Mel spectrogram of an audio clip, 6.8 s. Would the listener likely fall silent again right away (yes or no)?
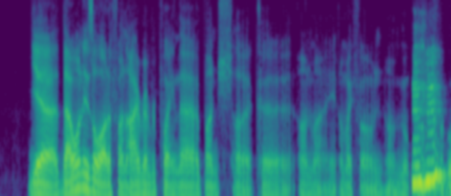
no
